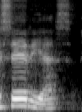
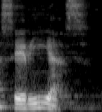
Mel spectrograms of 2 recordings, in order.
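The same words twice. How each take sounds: First: SERIAS as SE-rias, stress on SE; without hiatus. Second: SERÍAS as se-RÍ-as; with hiatus. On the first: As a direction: say serias in two syllables. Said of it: "que en vez de". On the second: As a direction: say serías with stress on the í. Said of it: "ahí diga". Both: Shown as a demonstration.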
